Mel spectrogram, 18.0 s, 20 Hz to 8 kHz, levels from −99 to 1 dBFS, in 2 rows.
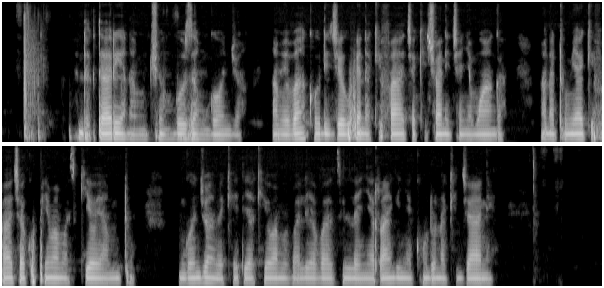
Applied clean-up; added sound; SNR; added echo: none; none; none; none.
